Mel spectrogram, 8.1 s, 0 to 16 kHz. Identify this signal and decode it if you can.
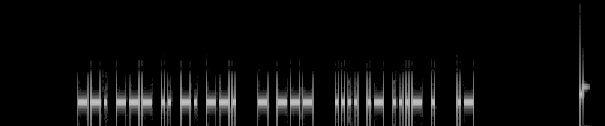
Morse code, heard as a keyed tone, about 28 wpm, 700 Hz. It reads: GOING TO HAVE A
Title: Sets of 4 Words 28wpm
